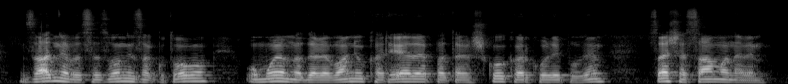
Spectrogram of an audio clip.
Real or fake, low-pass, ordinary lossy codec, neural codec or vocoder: real; 19.8 kHz; none; none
